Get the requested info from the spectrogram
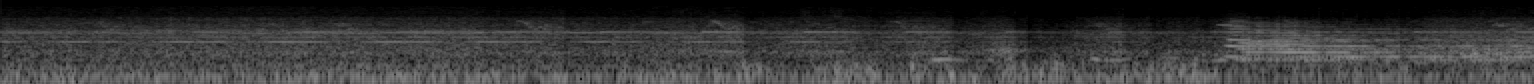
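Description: Low rumble of an approaching Metra commuter train, with a short blast of the locomotive's horn, a chord of several tones, lasting about a second near the end.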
